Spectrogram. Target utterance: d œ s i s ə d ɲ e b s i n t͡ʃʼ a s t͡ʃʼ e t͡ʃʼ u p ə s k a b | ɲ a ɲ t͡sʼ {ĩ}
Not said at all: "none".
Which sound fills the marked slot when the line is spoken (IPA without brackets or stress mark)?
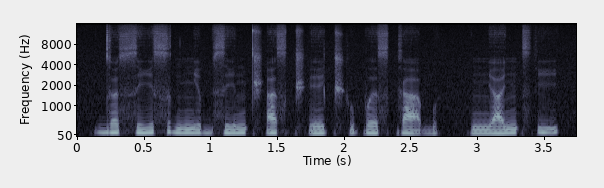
i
